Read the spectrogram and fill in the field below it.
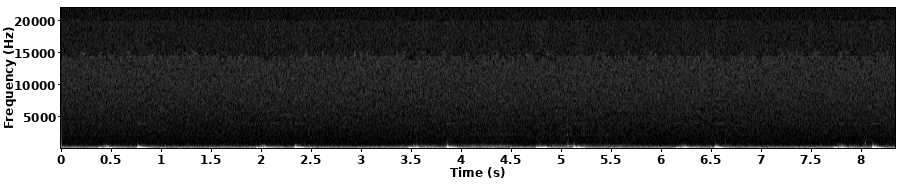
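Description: Slow, steady lub-dub heartbeats at about 40 a minute, with clear paired sounds and quiet gaps between them. These are normal heart sounds at rest.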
